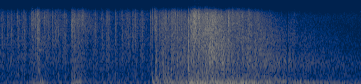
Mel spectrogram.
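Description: A railgun fires in a video game: a sudden heavy, broadband blast that swells into a sustained roaring wash and slowly fades, loud and close, following softer scattered thuds.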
